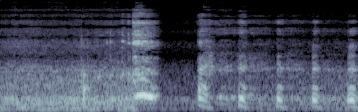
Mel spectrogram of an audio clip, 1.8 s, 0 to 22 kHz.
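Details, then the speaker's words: Adult with hiccups lasting about 12–13 minutes that breath-holding did not stop: a run of short, sharp, regularly spaced hiccups, about six in under two seconds. "we're still trying to get rid of these hiccups and um don't know what to do about them"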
